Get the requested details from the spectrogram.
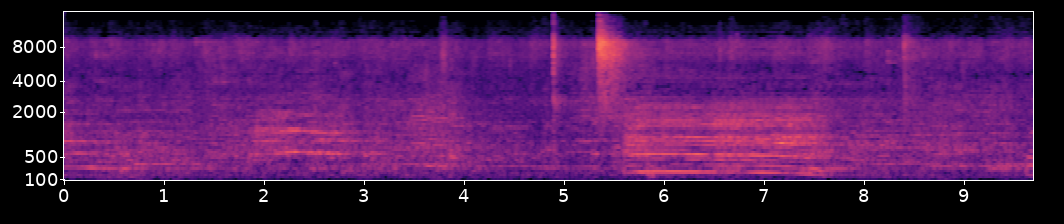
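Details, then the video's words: Big horned cattle being unloaded from a truck at an Indonesian livestock site. A short moo near two seconds, then a louder, drawn-out, slightly wavering bellow over background music and people's chatter. "PENURUNAN SAPI TERBESAR"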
